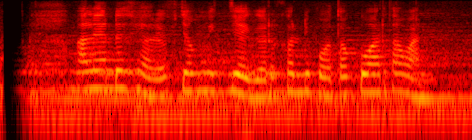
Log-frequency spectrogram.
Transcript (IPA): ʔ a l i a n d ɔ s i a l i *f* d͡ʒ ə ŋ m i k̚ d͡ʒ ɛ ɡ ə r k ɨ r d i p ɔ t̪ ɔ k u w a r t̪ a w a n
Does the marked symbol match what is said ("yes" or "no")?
yes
